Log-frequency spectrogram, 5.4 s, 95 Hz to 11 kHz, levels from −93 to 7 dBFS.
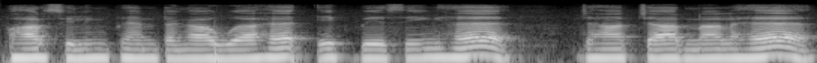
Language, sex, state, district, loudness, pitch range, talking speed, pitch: Hindi, male, Jharkhand, Deoghar, -16 LUFS, 135-145 Hz, 155 wpm, 140 Hz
